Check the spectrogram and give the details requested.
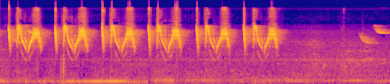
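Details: Sunda bush warbler in full ngebrem song, used as tutor and lure material: a fast series of high, bright notes, each dipping down and back up, repeated about twice a second for four seconds, then a faint short whistle.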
